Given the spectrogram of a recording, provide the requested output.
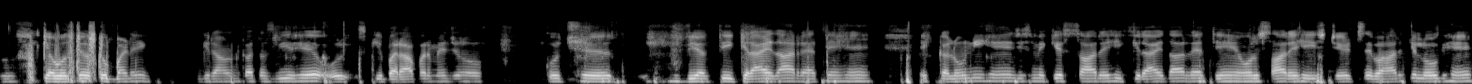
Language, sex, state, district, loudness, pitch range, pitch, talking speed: Hindi, male, Uttar Pradesh, Jyotiba Phule Nagar, -17 LUFS, 135-145 Hz, 140 Hz, 155 wpm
